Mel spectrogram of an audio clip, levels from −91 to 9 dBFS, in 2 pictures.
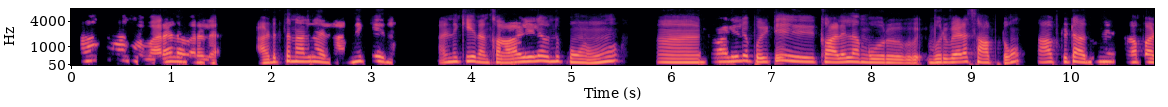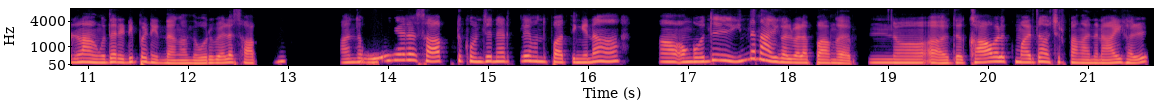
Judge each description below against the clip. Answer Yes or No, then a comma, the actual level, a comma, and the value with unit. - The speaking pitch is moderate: No, high, 200 Hz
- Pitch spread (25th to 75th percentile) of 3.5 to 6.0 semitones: Yes, average, 4.3 semitones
